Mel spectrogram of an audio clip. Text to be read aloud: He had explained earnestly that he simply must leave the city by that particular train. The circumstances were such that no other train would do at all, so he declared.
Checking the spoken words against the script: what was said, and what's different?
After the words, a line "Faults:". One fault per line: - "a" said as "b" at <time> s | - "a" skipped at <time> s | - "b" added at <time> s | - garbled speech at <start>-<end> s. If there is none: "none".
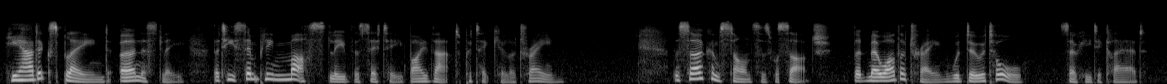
He had explained earnestly that he simply must leave the city by that particular train. The circumstances were such that no other train would do at all, so he declared.
Faults:
none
